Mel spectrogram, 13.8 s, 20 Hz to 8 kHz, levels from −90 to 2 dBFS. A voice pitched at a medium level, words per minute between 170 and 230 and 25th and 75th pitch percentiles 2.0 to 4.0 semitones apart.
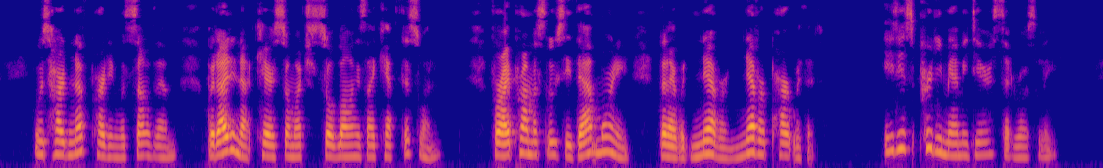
Yes: medium, 170 Hz; average, 190 wpm; average, 3.3 semitones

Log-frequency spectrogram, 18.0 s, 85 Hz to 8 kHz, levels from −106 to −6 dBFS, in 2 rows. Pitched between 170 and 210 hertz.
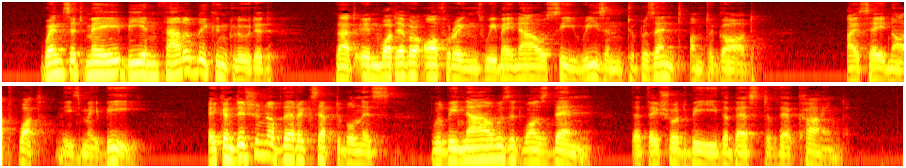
No: low, 110 Hz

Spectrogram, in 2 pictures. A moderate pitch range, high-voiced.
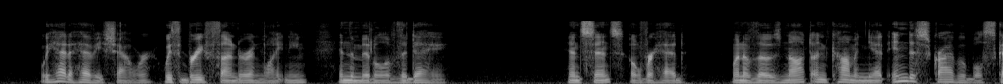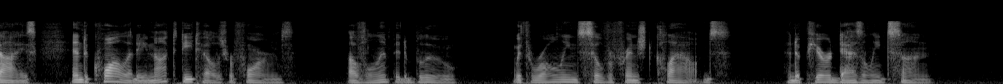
No: average, 3.3 semitones; very low, 90 Hz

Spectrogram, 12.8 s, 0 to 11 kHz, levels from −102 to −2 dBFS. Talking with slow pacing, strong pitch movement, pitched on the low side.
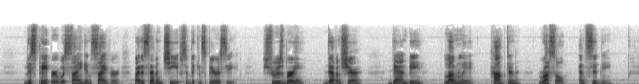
Yes: slow, 100 wpm; wide, 6.9 semitones; low, 130 Hz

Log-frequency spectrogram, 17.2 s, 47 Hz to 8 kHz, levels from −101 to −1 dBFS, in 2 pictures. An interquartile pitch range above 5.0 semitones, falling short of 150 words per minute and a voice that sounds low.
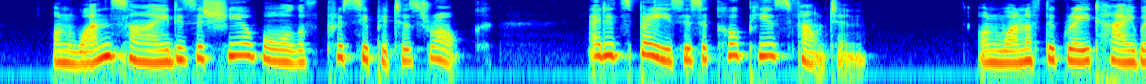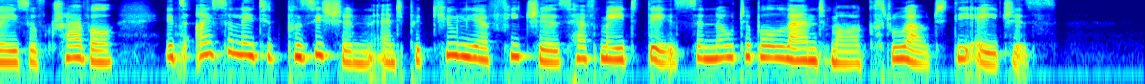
No: wide, 5.6 semitones; average, 140 wpm; high, 215 Hz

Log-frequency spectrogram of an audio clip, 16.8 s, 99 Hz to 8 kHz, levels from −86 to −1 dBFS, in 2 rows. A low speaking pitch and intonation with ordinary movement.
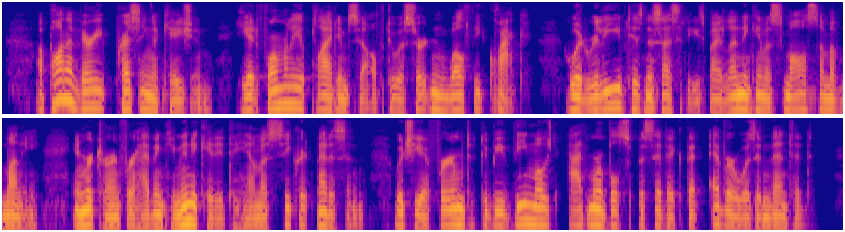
Yes: low, 105 Hz; average, 3.9 semitones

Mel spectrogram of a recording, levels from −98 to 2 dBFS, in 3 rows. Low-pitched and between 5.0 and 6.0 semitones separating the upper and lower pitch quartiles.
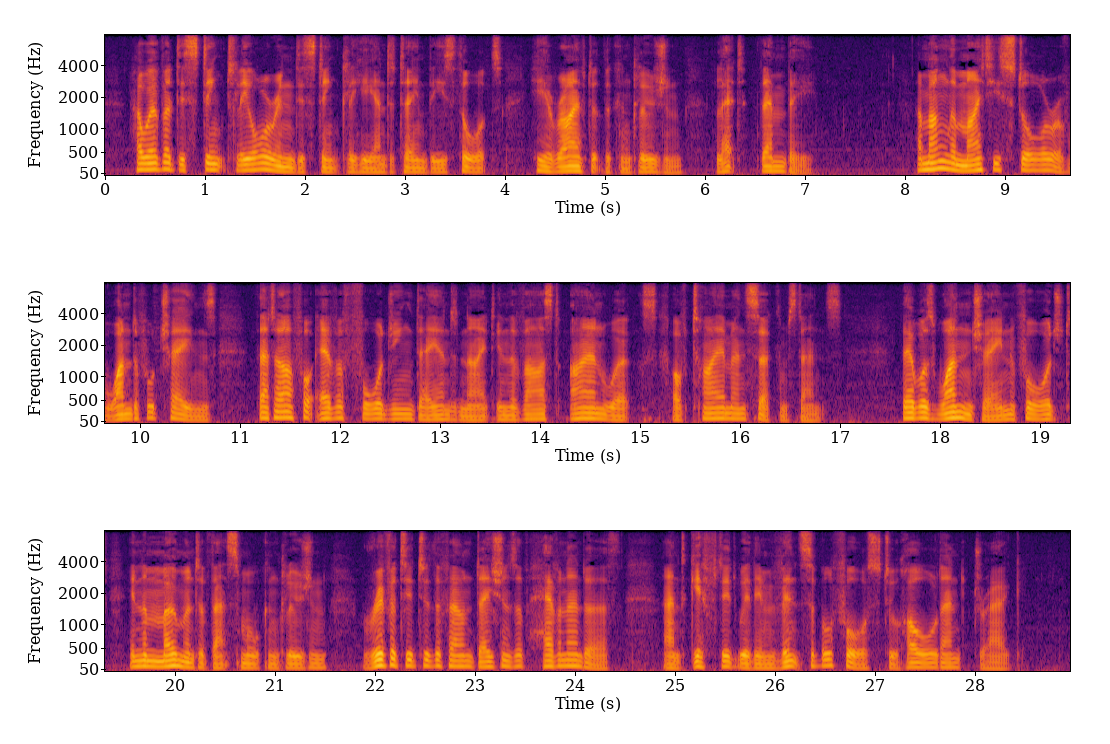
Yes: low, 100 Hz; wide, 5.5 semitones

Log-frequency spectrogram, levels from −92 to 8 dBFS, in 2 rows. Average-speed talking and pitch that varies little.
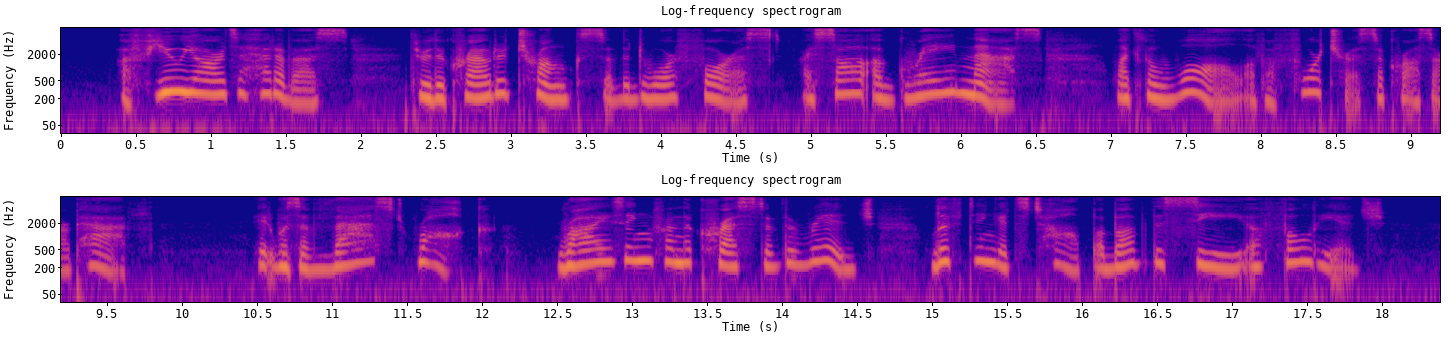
No: average, 155 wpm; average, 4.7 semitones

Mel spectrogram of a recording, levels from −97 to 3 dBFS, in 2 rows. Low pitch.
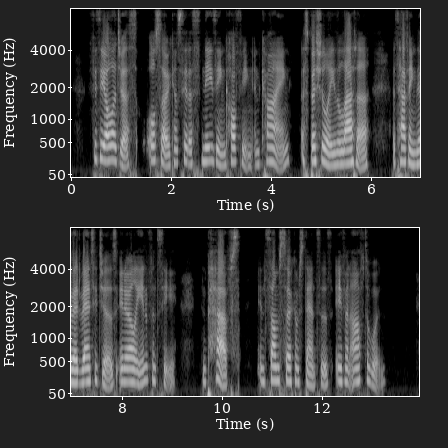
No: high, 195 Hz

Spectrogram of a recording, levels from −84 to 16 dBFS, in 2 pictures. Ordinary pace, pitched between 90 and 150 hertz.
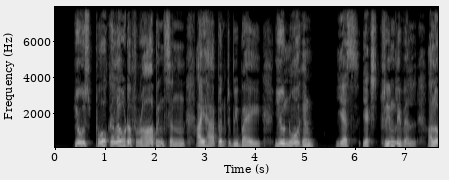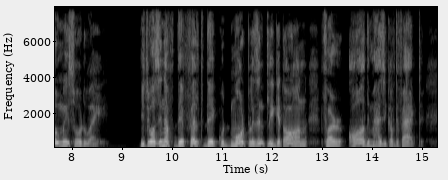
Yes: average, 150 wpm; low, 135 Hz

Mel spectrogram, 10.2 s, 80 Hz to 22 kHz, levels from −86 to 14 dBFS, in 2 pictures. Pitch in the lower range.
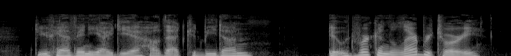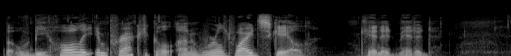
Yes: low, 125 Hz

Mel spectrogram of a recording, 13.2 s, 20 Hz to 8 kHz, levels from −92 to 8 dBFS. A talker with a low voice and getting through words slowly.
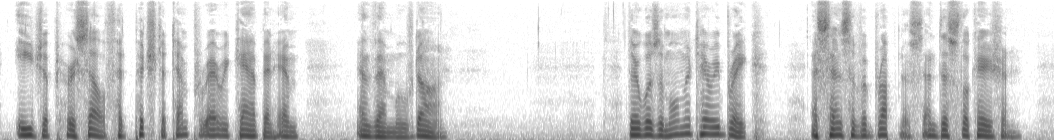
Yes: low, 120 Hz; slow, 110 wpm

